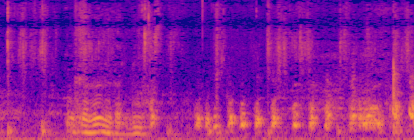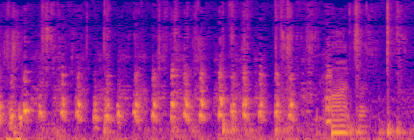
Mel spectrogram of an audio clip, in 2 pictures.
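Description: A hen clucking in a quick run of short calls, about five or six a second, for several seconds.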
